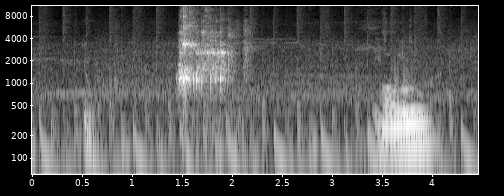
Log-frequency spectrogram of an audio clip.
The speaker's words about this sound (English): Guys, I rolled two dice at the same time because I'm an economical Dungeons & Dragons player.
